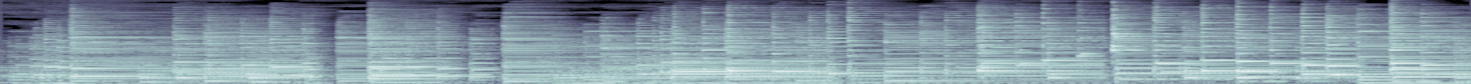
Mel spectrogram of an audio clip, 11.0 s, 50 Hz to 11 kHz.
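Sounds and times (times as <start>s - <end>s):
grand piano chords and runs: 0.0s - 11.0s.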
